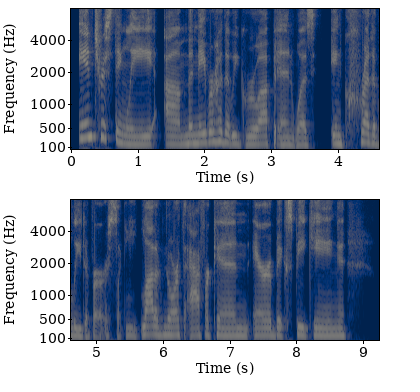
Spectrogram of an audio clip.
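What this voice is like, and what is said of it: Chicago accent. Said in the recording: “You sound like you're from Chicago ... We have an accent”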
